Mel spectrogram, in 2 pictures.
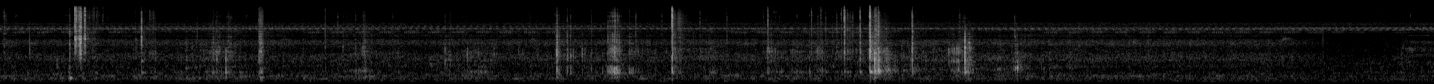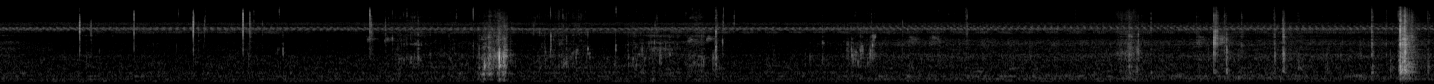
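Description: Steady high-pitched drone of insects, with scattered sharp clicks and knocks of a knife and large freshwater mussel shells being handled; a loud knock comes near the end.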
